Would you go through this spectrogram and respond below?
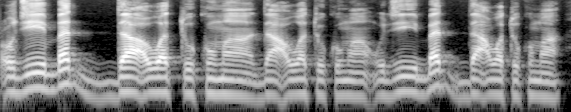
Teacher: یعنی تے کو بالکل جو ہے بعد والے دال میں ادغام کیا جاتا ہے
